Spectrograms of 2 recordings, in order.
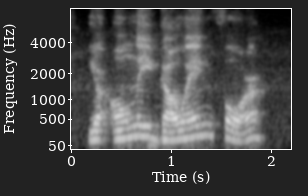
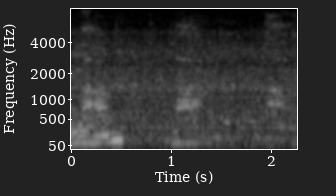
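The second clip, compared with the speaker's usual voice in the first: soft mantra; 5 semitones lower, 26 dB quieter than usual. Shown as a demonstration. Coach demonstrating a calm love mantra, hushed. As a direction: breathe the word out gently, eyes closed. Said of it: "Close your eyes and say".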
